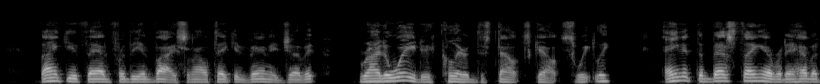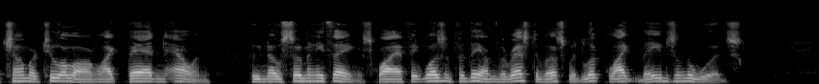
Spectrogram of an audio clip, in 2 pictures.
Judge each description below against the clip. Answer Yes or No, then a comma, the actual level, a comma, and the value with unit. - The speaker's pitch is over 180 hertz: No, low, 130 Hz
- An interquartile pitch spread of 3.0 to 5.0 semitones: Yes, average, 3.3 semitones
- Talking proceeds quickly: Yes, fast, 215 wpm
